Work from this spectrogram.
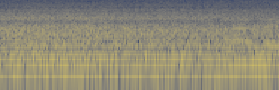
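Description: Surf rolling onto a white sand beach, a continuous even wash of breaking waves at moderate level with no other sounds standing out.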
